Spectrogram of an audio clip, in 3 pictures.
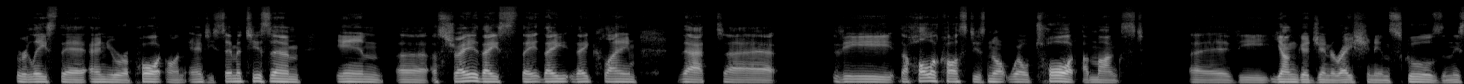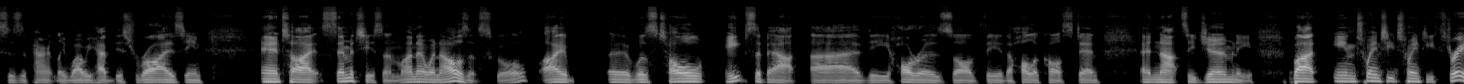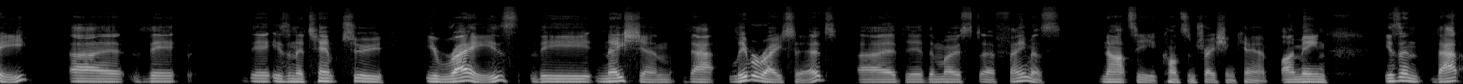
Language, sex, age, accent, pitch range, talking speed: English, male, 30-49, Australian, 110-135 Hz, 130 wpm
